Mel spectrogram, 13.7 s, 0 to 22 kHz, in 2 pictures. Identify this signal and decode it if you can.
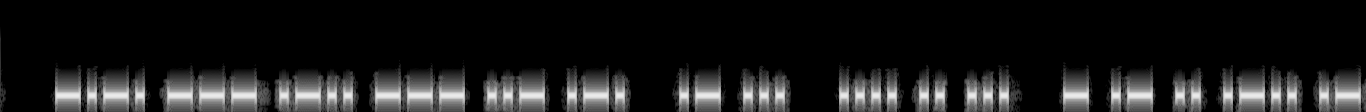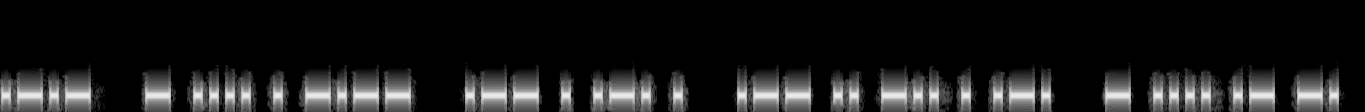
Morse code, heard as a keyed tone, about 30 wpm, 600 Hz. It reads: COLOUR AS HIS TAIL. THEY WERE WIDER THAN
